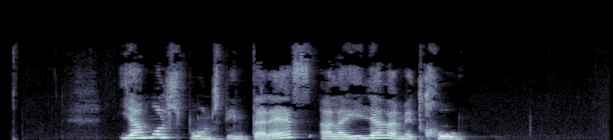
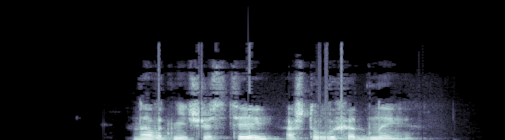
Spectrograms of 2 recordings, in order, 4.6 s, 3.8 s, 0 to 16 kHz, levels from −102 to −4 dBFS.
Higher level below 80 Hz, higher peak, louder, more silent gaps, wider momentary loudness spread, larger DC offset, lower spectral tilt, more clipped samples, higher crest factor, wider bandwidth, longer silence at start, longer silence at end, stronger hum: second, -82 dBFS vs -52 dBFS; second, -6 dBFS vs 0 dBFS; second, -24 LUFS vs -15 LUFS; neither; about the same, 6 LU vs 7 LU; neither; second, -4 dB/octave vs -5.5 dB/octave; neither; about the same, 18 dB vs 18 dB; about the same, 11 kHz vs 11.5 kHz; about the same, 0.9 s vs 1 s; first, 1.15 s vs 0.7 s; neither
